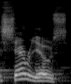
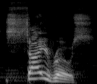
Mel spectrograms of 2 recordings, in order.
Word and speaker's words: Ceiros: Uh his name is not Serios, it's Cyros or Syros. Cyros or Syro, something like that. Probably Cyrus. I'm going to say Cyros.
